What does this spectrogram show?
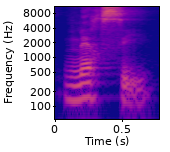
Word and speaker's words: merci: The pronunciation is merci. And if you have to say thank you very much, you would say merci beaucoup.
